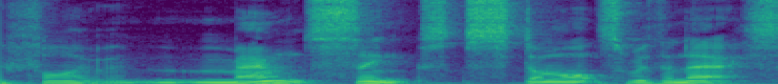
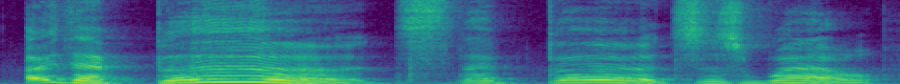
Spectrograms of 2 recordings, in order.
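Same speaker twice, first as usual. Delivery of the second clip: excited realization; 5 semitones higher, 7 dB louder, much slower than usual. Real, not acted. Cracks the crossword clue.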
